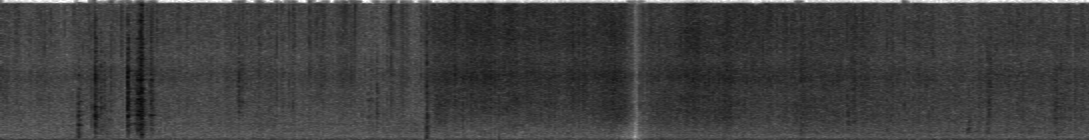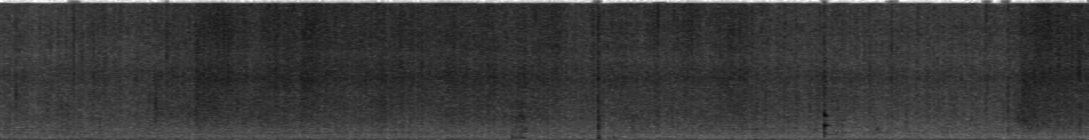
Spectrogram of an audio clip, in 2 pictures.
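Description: Lort cha short rice noodles frying in a large wok, with a steady sizzling hiss. A few sharp clicks sound in the first second.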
